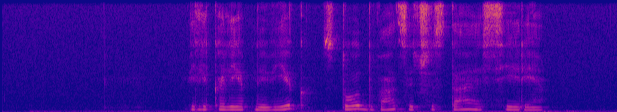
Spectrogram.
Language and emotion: Russian, neutral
